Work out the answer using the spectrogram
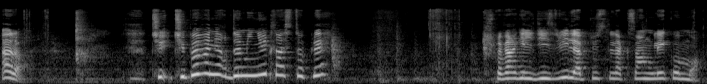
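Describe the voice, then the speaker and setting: A woman's voice: high-pitched, normal speed, a bit bright, slight background noise. A woman hosting a casual live stream, chatting to viewers by name and showing makeup products, with many fillers.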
